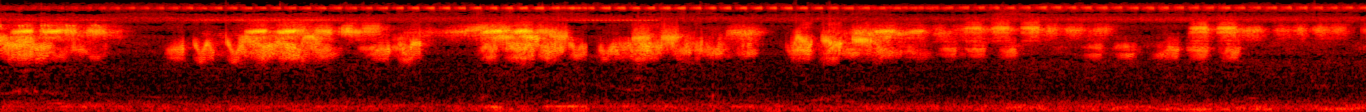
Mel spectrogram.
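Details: Massed frogs in Bali, Indonesia keep up a busy, rattling chorus of fast repeated croaks, rising and falling in intensity over many seconds, with a persistent high insect drone in the background.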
